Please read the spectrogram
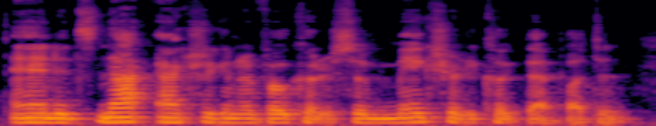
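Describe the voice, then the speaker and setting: A man presenting a casual software tutorial in hesitant, halting, unscripted phrasing. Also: mid-range voice, little pitch movement.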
